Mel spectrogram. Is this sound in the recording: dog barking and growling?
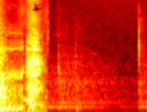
yes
